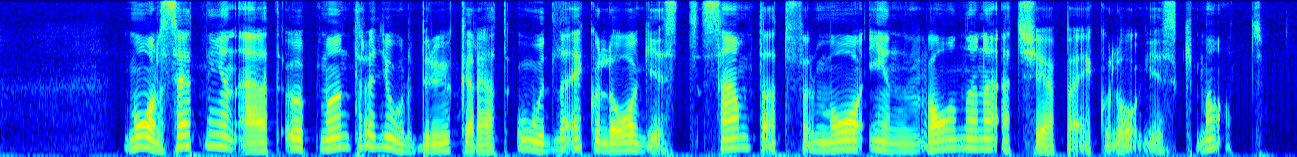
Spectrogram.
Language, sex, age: Swedish, male, 25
